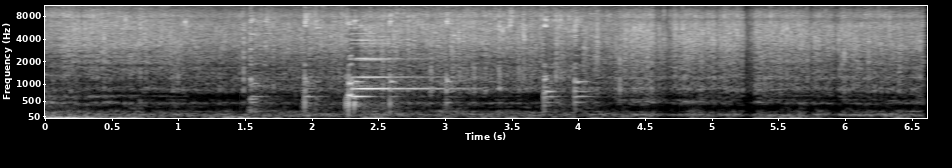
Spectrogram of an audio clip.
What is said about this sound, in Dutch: Dat we de uien gewoon langzaamaan aan gaan fruiten. En het duurt wat langer. Niet te snel.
